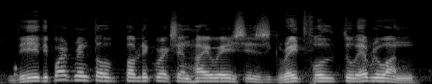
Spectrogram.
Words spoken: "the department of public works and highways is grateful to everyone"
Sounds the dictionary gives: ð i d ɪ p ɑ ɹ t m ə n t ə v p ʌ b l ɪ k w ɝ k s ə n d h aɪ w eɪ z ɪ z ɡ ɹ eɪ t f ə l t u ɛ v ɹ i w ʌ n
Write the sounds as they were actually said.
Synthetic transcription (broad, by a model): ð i d ɪ p ɑ ɹ t m ə n t ə v p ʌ b l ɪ k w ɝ k s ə n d h aɪ w eɪ s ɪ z ɡ ɹ eɪ t f ə l t u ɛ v ɹ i w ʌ n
